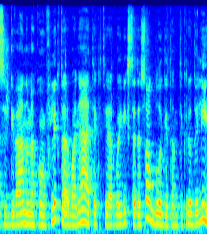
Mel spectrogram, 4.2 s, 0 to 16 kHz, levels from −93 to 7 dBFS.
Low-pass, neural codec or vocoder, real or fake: 14.4 kHz; none; real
